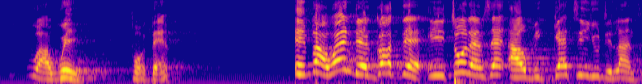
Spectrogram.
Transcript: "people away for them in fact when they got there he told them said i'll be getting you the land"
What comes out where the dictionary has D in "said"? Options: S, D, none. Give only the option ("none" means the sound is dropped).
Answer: none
